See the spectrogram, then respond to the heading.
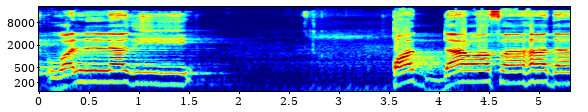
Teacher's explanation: دال کو جماؤ کے ساتھ ادا کریں گے، کیونکہ دال حروف قلقلہ میں سے ہے، اور دال کو حالت وقف میں ایسے ہی رہنے دیں گے، کیونکہ قاعدہ یہ ہے کہ کلمے کے آخری حرف پر کھڑا زبر، ساکن حرف اور حروف مدہ ہوں تو ان کو تبدیل نہیں کیا جاتا ہے وقف کے اندر بھی۔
